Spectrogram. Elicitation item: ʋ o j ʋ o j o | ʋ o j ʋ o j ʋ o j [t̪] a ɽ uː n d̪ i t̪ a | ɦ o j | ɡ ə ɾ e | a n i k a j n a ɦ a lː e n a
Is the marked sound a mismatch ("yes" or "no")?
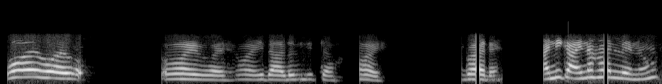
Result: yes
